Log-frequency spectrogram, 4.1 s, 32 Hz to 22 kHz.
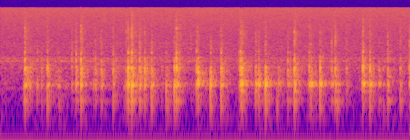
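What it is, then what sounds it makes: Hard-shell clarinet case, hollow. Both hands rub, scratch and tap with nails and fingertips on the lid of a hollow, black, leather-textured hard-shell clarinet case. A quick, uneven run of dry taps and scratchy strokes, each with a short hollow knock pitched around 430 Hz, dies away almost at once.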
